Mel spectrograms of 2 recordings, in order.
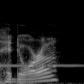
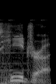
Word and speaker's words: Hedorah: It's like in the Godzilla movies, the smog monster is called Hedorah.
